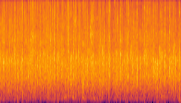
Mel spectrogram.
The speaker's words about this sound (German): Also könnt ihr mal klatschen, bitte? Nein. Ja. Für Stefan.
